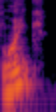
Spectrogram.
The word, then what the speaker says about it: LOINC: So that particular LOINC code, and it is, ironically enough, it is pronounced LOINC. Their logo is a pig, and they just thought that was funny. So and you can read the blog post about how that evolved.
